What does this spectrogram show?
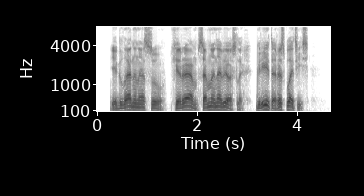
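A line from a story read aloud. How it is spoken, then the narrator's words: Through gritted teeth. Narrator (Russian): У Нейла была привычка цедить слова сквозь зубы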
